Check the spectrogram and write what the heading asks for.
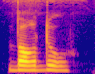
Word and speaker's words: Bordeaux: Wie Bordeaux. – Ja. – Ja, Wix. Ja, Wix, ja. E-A-U-X wird O ausgesprochen.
